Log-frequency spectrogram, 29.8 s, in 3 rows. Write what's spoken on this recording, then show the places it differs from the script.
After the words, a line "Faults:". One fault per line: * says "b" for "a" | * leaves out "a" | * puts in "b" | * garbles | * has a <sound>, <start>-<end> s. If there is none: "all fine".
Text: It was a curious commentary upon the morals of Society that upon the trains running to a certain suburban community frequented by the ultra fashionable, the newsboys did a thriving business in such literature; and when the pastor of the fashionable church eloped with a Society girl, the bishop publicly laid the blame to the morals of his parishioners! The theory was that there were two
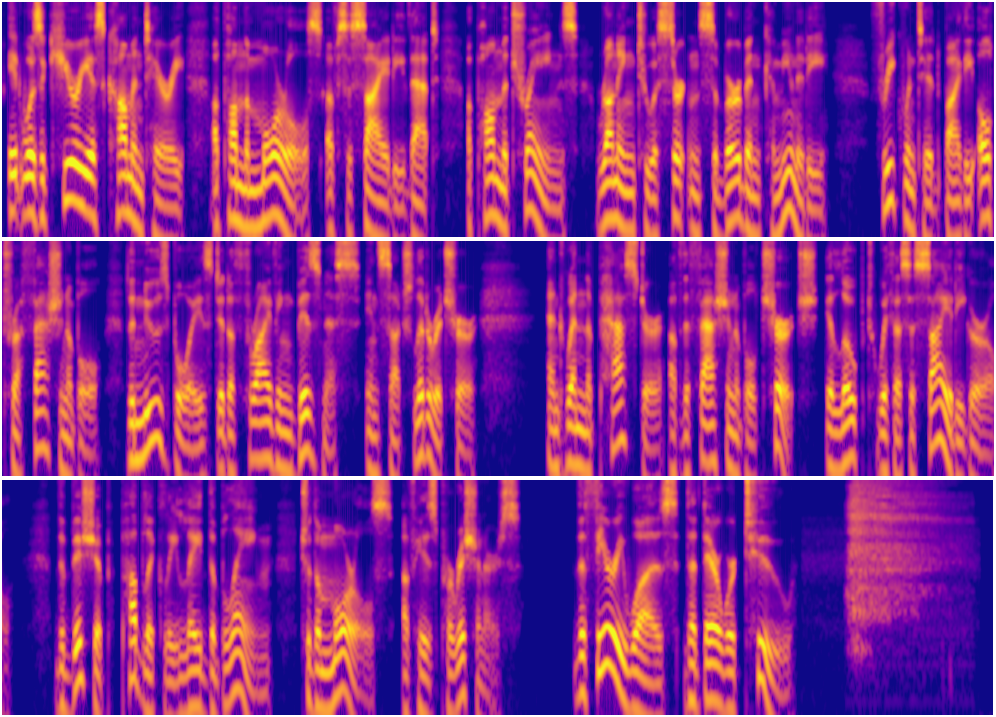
It was a curious commentary upon the morals of Society that upon the trains running to a certain suburban community frequented by the ultra fashionable, the newsboys did a thriving business in such literature; and when the pastor of the fashionable church eloped with a Society girl, the bishop publicly laid the blame to the morals of his parishioners! The theory was that there were two
Faults:
* has a sigh, 28.3-29.6 s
